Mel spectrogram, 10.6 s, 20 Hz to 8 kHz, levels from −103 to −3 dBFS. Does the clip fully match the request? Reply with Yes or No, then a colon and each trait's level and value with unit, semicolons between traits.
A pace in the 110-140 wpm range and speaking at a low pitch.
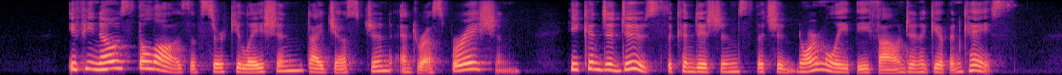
No: slow, 135 wpm; medium, 165 Hz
